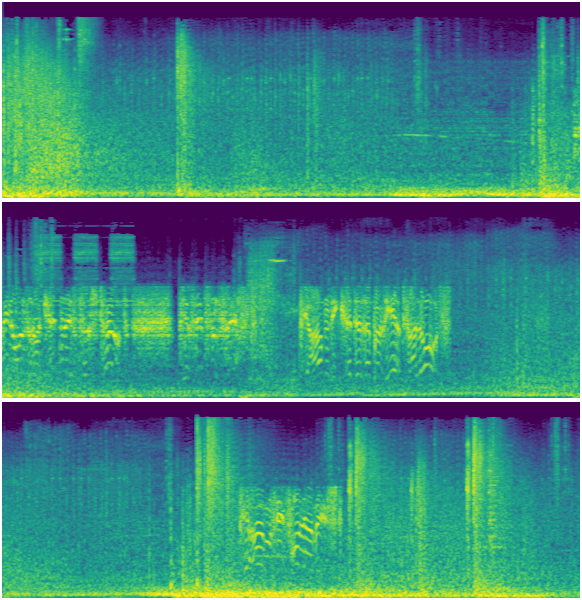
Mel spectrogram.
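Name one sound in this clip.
Tank guns fire with sharp booming blasts.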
